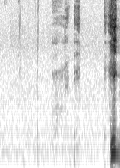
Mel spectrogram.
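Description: A pause between spoken phrases: near silence with a few faint soft sounds about a second in, then a woman's voice starts again near the end.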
